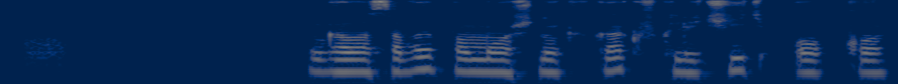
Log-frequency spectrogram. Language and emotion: Russian, neutral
